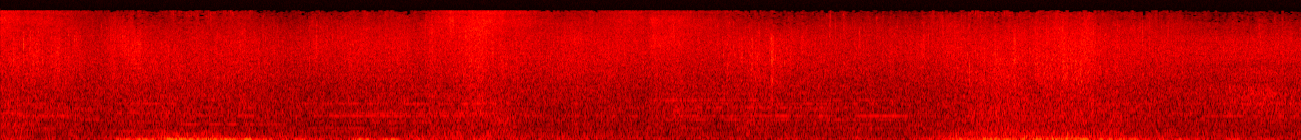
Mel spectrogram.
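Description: Heavy waves crash and surge against a wooden boat.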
